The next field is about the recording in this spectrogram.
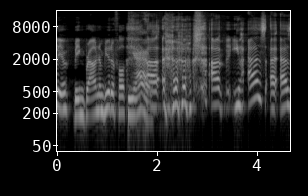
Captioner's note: laughs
